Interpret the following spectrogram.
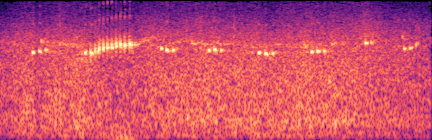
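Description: Forest ambience: a steady hiss with a small animal chirping high and regularly, about four times a second, one chirp louder than the rest about half a second in.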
